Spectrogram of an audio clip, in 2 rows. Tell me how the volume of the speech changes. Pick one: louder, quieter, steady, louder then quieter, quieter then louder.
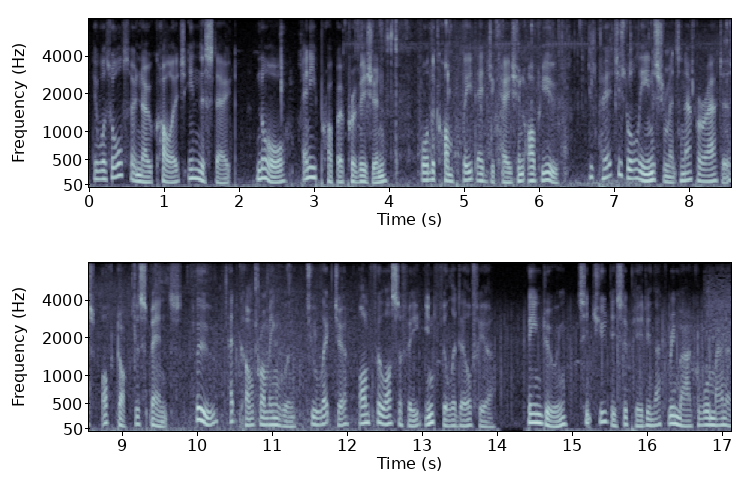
steady.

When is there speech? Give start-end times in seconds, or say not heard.
0.1-17.0.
